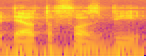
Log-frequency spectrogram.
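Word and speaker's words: delta FOSB (ΔFosB): Aliás, é, delta FOSB é que se, é, se escreve IFOSB, mas pronuncias delta FOSB.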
